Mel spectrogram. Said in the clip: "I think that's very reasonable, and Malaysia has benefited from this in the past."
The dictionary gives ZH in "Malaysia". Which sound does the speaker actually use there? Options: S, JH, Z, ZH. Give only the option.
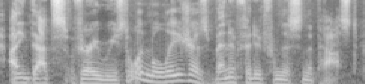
ZH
